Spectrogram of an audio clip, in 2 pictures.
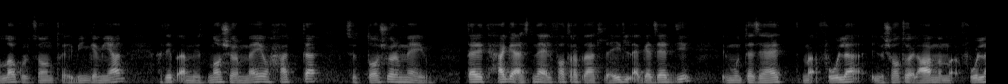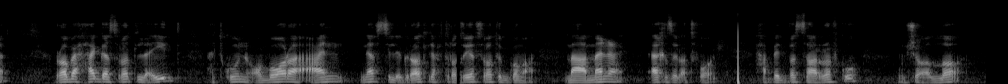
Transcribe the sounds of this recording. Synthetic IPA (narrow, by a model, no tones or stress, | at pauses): lˤːɑːwxolsˤɑːnmt̪ˤʰɑ̰jːḛbiːnɡæmiːʕan | hæt̪ebʔæ̰menet̪nɑːʃɑɾˤmæːjwħat̪ːæ | set̪ːɑːʃɑɾˤmæːjo̰ | t̪æːlet̪ħaːɡæʔæsnæːʔelfæt̪ɾˤɑbet̪aːʕet̪elʕiːd̪elʔæ̰ɡæzæːt̪̚d̪iː | ʔelmont̪æzæhæːt̪mæ̰ʔfuːlæ̰elːeʃɑːt̪ˤɑʔelʕaːmːæmæ̰ʔfuːlæ | ɾˤɑːbeʕħaːɡæsˤɑɾˤʔɑːt̪elʕiːd̪ | hæt̪æ̥kuːnʕḛbɑːɾˤɑ̰ʕa̰nːæfselʔeɡɾʔɑːt̪elʔeħt̪eɾˤʔɑ̰zejːɑfisɑlˤʔɑːt̪elɡomʕa̰ | maʕmænʕ | ʔæxzelʔɑt̪ˤfɑ̰ːlħabːeːt̪̚bæsːʕɑrˤːɑfko | wenʃæ̰ːʔɑlˤːɑ̰ː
